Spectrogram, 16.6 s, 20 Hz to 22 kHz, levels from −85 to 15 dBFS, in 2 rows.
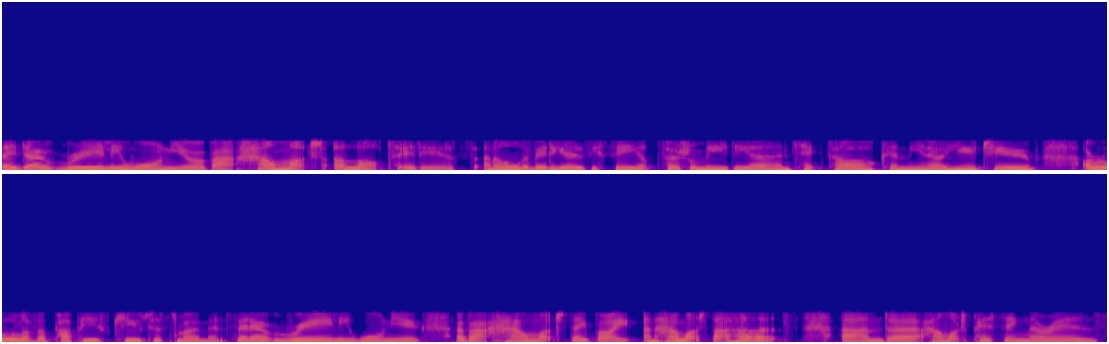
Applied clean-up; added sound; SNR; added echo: none; none; none; none.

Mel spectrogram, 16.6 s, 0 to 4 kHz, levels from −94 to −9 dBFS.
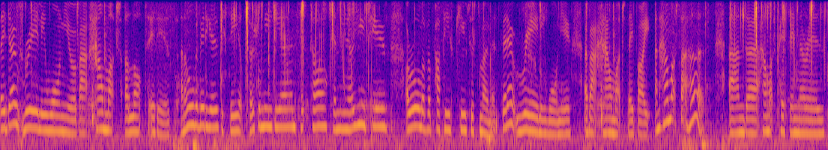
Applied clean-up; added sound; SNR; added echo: none; Chewing, mastication; 3 dB; none.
